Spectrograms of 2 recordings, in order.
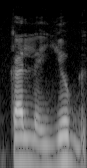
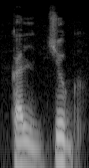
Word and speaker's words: کلجگ: ایک یادگار نظم ہے۔ کلجگ کو ہندی میں کل یگ کہا جاتا ہے۔ یو کا تلفظ اردو میں جو ہوتا ہے، اس لیے کلجگ اردو میں کہا گیا ہے۔ اس نظم میں نذیر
